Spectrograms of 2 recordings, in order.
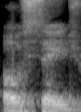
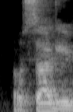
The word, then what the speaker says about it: Osage: appreciate it alright guys so osage rub or as we sometimes call it in the barbershop osagi osagie rub just says just as a joke that's how i pronounced it one time uh when i first started barber school and i went in and i was an apprentice and uh i misread it wrong and i called it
